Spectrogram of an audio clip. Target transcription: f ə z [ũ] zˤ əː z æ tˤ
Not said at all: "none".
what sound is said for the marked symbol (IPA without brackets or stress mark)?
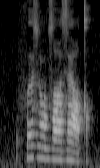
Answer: ũ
